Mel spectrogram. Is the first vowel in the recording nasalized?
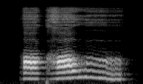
no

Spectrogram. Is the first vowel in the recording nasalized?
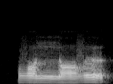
no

